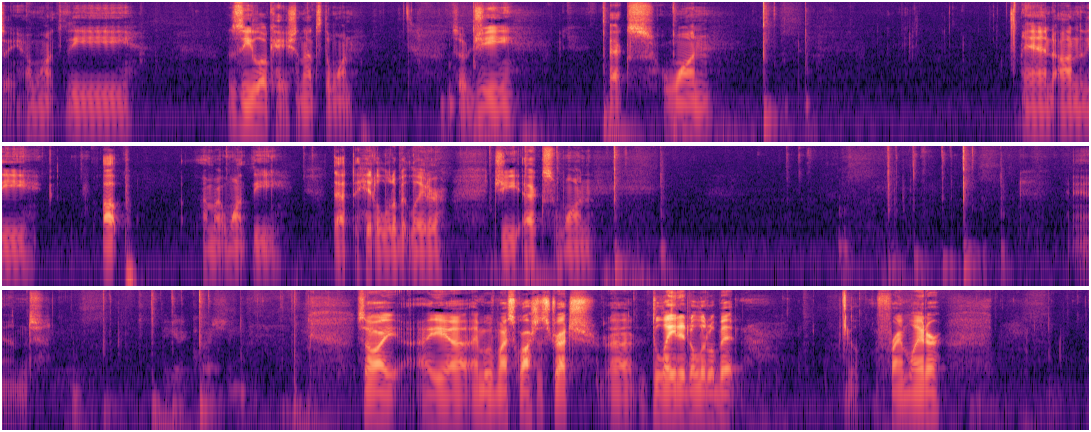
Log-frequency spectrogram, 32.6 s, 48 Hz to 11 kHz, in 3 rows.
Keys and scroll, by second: 4.6 g, 5.6-6.4 typing, 15.6-16.2 typing, 19.6 typing, 22.6-23.8 typing, 31.3 alt+a.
